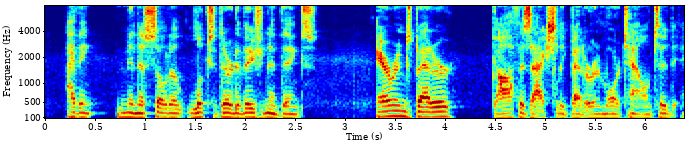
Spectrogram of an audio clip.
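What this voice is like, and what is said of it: Low, smooth podcast voice. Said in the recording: “He really talks you in with that low voice. ... podcast voice than he does radio voice.”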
